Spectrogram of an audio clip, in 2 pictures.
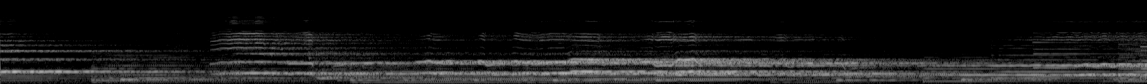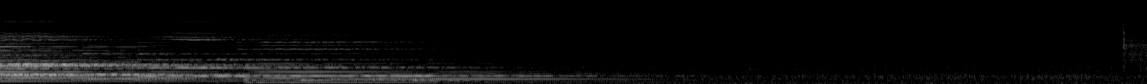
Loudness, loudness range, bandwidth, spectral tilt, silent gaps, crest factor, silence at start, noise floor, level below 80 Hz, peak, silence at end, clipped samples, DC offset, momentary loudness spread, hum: -33 LUFS; 16 LU; over 20 kHz; -4.5 dB/octave; none; 20 dB; 0 s; -62 dBFS; -74 dBFS; -14 dBFS; 0 s; under 0.1%; under 0.1%; 16 LU; none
